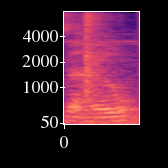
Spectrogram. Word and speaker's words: The HU: So it's The HU. I believe it's still pronounced The Who.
